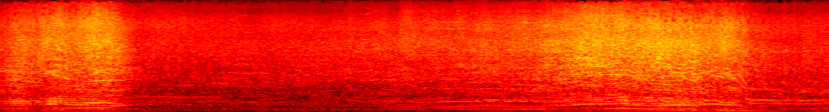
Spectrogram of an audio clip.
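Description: Big block modified race cars roar around a winter dirt track, engines surging loudly as cars pass close, fading between passes and swelling again, with no talk over the engine noise.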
